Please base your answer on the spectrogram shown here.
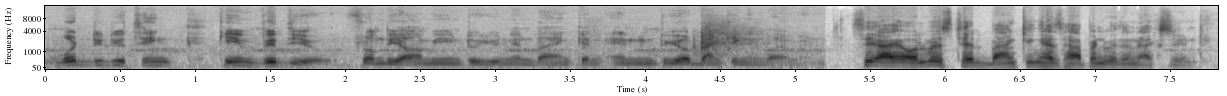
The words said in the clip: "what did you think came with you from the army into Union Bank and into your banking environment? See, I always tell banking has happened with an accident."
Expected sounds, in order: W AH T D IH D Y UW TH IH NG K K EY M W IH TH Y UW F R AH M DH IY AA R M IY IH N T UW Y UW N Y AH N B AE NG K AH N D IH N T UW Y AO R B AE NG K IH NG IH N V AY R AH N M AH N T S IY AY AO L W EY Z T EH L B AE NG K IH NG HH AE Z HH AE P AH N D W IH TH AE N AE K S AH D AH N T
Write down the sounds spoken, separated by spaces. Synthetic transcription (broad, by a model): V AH T D IH D Y UW T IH NG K K EY M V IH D Y UW F R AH M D IY AA R M IY IH N T UW Y UW N Y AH N B AE NG K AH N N IH N T UW Y AO R B AE NG K IH NG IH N V AY AH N M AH N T S IY AY AO L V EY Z T EH L B AE NG K IH NG HH AE Z HH AE P AH N D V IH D AE N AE K S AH D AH N T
